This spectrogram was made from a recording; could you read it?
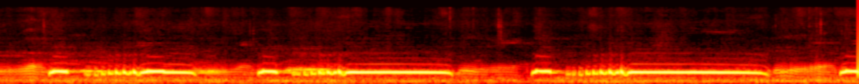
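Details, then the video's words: Puter pelung dove cooing to draw other doves into calling, three phrases each opening with a short note, then a quick stammering series of pulses building into a long, level, drawn-out coo, repeated about every three seconds. "puter pelung paling jago pancing puter yg malas bunyi"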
